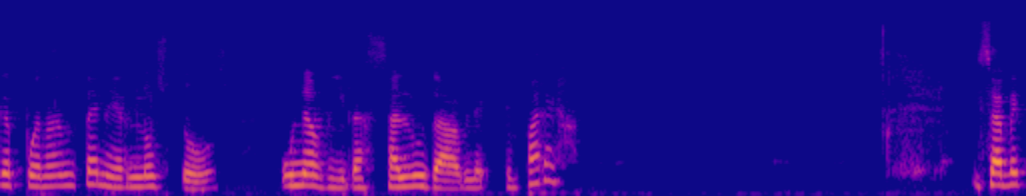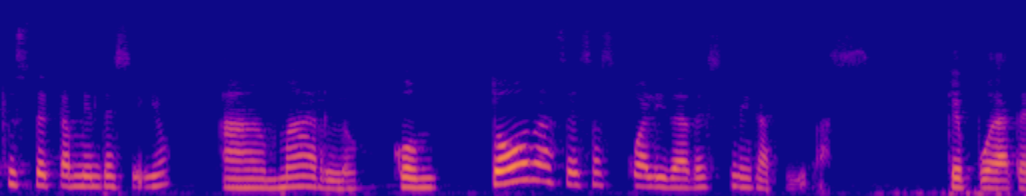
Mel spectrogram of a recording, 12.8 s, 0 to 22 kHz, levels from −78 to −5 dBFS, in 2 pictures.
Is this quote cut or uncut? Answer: cut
